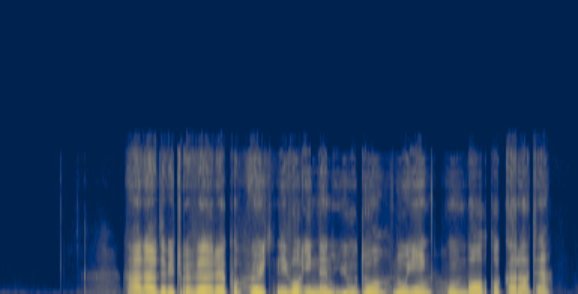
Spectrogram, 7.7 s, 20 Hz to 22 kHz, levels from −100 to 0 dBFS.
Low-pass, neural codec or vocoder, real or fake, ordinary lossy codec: 10.8 kHz; codec, 24 kHz, 1 kbps, SNAC; fake; Opus, 32 kbps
